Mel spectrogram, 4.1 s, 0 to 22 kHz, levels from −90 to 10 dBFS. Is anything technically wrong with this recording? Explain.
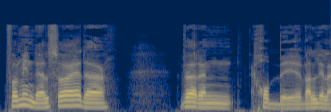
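Yes. Throughout the speech, the likely cause is AAC compression at a low bitrate, consistent with about 32 kbps. The encoder discards detail it judges inaudible and cuts everything above 9.8 kHz, leaving dull, smeared speech with plainly audible warbling, fizzy sibilants.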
